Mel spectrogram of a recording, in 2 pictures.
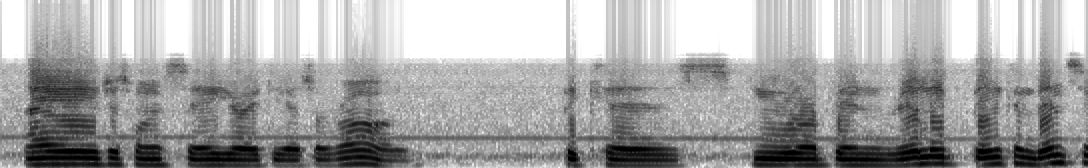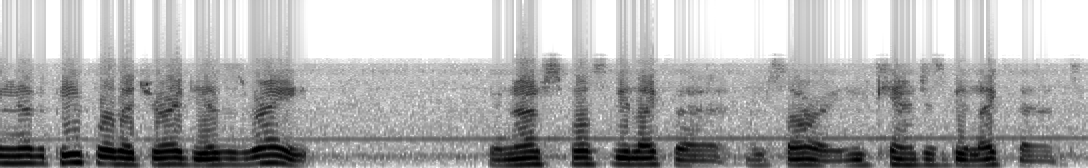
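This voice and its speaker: Against noticeable background noise, a man talks at a fairly slow pace with fairly high pitch and fairly even intonation. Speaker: YouTuber. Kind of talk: webcam rant. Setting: webcam recording.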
